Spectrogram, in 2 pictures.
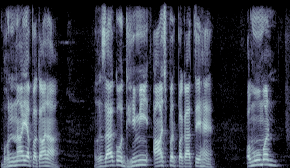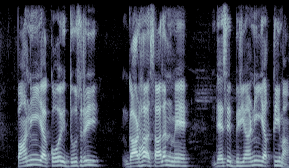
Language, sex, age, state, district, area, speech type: Urdu, male, 18-30, Bihar, Purnia, rural, spontaneous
